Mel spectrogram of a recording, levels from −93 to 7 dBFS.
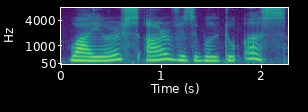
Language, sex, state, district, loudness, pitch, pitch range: English, female, Assam, Kamrup Metropolitan, -16 LUFS, 220 Hz, 205-250 Hz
